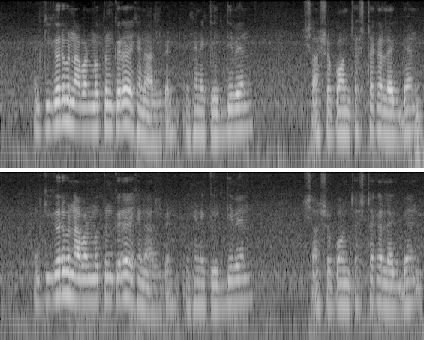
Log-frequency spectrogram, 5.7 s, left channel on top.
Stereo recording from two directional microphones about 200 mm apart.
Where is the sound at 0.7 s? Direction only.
10° left (ahead or behind).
